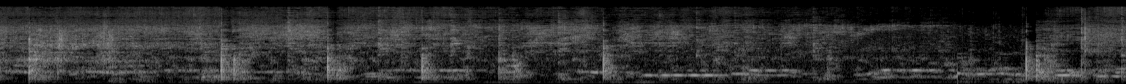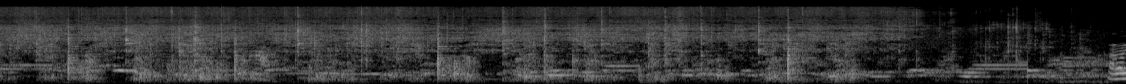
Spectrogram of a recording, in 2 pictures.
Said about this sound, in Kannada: ಇಲ್ಲಿ ನಾನು ಇನ್ನೊಂದು ಪ್ಯಾನ್ನಲ್ಲಿ ಸ್ವಲ್ಪ ಆಯಿಲ್ ಹಾಕ್ಕೊತಾ ಇದ್ದೀನಿ ಒಂದು ಆನಿಯನ್ ಸ್ಲೈಸ್ ಮಾಡಿ ಈ ಥರ ಹಾಕ್ಕೊಂಡು ಫ್ರೈ ಮಾಡ್ಕೊತಾ ಇದ್ದೀನಿ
